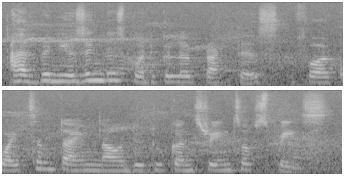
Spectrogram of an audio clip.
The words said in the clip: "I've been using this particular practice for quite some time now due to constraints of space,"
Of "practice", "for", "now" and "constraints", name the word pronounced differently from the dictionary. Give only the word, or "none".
none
